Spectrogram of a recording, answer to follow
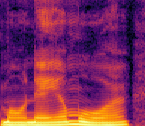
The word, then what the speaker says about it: Monia Amore: name is Monae Amore it gets tricky because it's spelled m o n i a but it's Mona Amore I'm from Brooklyn New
